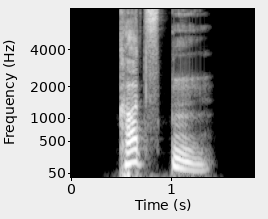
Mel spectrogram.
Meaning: inflection of kotzen: 1. first/third-person plural preterite 2. first/third-person plural subjunctive II
- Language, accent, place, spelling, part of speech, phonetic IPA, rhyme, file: German, Germany, Berlin, kotzten, verb, [ˈkɔt͡stn̩], -ɔt͡stn̩, De-kotzten.ogg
